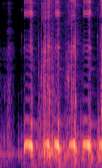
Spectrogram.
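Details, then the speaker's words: MG/Triumph mechanical fuel pump on the bench after cleaning out varnish and lubricating, lever worked by hand: crisp, regular squelching strokes about four per second, pulling vacuum and pushing cleanly; normal fuel pump operation. "it's pushing and pulling hear that anyway it's pulling a vacuum on this one and it's pushing on this one"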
